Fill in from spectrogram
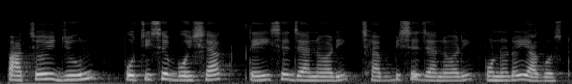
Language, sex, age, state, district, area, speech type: Bengali, female, 30-45, West Bengal, Paschim Bardhaman, urban, spontaneous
